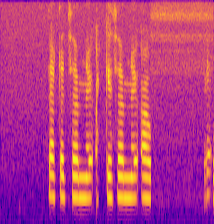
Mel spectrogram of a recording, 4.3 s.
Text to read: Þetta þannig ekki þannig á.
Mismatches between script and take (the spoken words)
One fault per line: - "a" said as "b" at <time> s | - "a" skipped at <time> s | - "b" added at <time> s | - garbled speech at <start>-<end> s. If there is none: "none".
none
